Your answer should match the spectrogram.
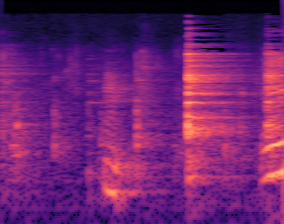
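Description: Metal cutlery clinking against plates and bowls at the table, with a sharp clink about one and a half seconds in.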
